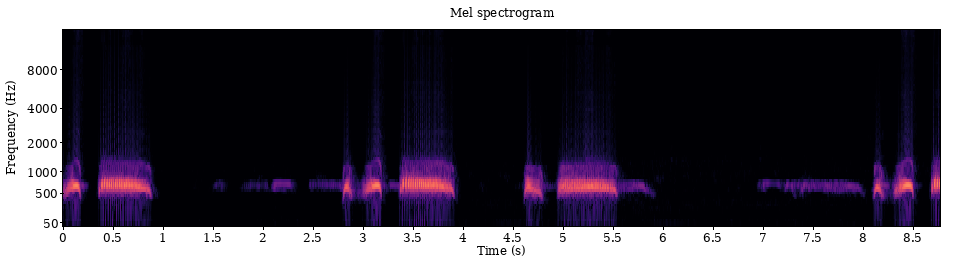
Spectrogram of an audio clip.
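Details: Spotted dove, a lure bird calling to attract wild doves, in the full 'thúc gù' calling style of the 'hạp bổi' voice. Low cooing phrases of two short notes then a long rough coo, repeated about every two seconds, with silent gaps.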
